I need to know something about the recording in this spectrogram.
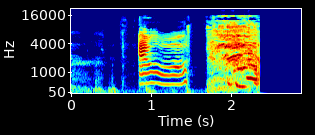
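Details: Domestic cat giving a drawn-out harmonic meow that wavers slightly in pitch for under a second, followed by a harsher, noisy yowl; a person speaks softly just before in an indoor room.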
